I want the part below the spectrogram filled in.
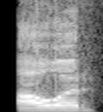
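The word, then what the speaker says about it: hour: ध्यान दीजिएगा जैसे कि एच ओ यू आर आवर एच ओ एन ओ यू आर ऑनर उच्चारण देखिए इसका आवर उच्चारण देखिए एच के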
